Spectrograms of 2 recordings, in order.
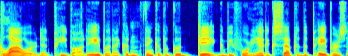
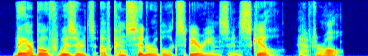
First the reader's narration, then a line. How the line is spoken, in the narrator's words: said, in a perfectly polite tone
